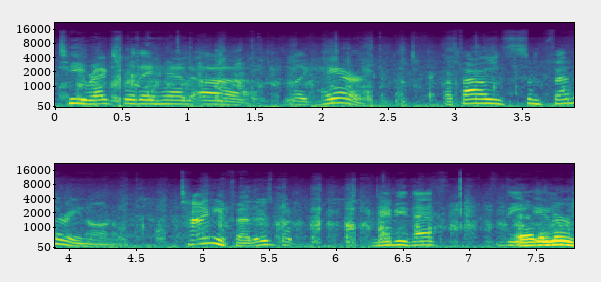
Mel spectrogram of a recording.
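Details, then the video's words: Several male dogs including a Staffordshire Bull Terrier at the park on a long evening: a steady stream of arched, rising-then-falling whines and moans, with panting throughout. "Long evening at the park male wolf pack chat"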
